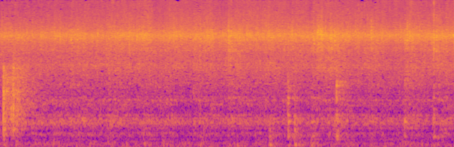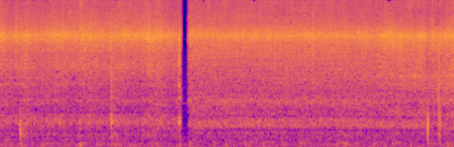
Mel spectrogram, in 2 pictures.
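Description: Diced chicken and mixed vegetables sizzling in a pot as a wooden spoon stirs them, with a few light clicks and knocks of the spoon against the pot. The sound cuts out for an instant about eight and a half seconds in.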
